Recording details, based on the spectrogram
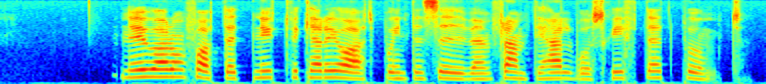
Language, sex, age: Swedish, female, 26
